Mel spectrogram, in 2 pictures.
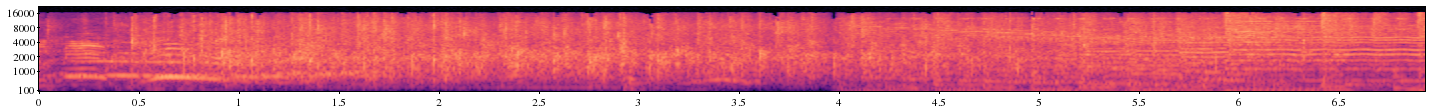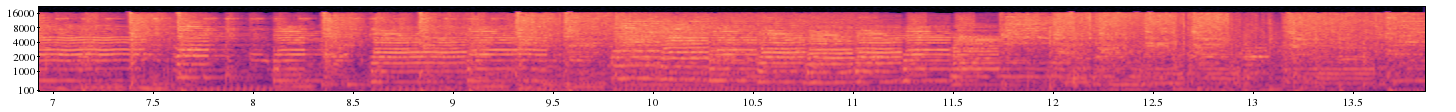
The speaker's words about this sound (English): Okay, I think that's it for tonight. So if you could all thank the guests we had. I'll say the names first and a big round of applause.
